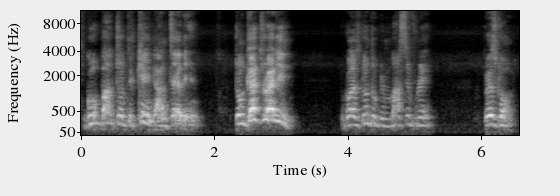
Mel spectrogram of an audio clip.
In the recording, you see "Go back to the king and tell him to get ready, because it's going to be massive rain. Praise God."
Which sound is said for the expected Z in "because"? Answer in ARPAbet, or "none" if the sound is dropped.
S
